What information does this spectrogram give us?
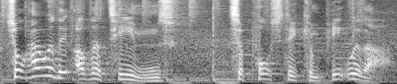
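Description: A man's voice: a little high, big pitch swings, a little slow, over music. A man with a Scottish accent arguing emphatically as a football pundit in a casual panel debate. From Scotland.

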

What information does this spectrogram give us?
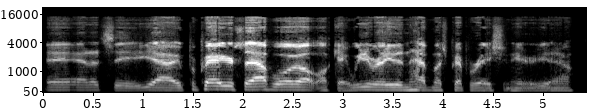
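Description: A man's voice: medium pitch, steady tone, normal speed, bright, forceful tone, no echo. A middle-aged man hosting a podcast, chatting casually in a rambling, jokey way over an online call. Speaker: podcast host. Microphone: online video call.

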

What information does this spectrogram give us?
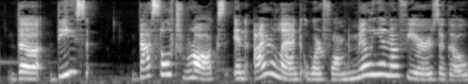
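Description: High-pitched woman reading slowly to kids. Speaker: read-aloud reader for children. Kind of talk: slow read-aloud of a children's science book.

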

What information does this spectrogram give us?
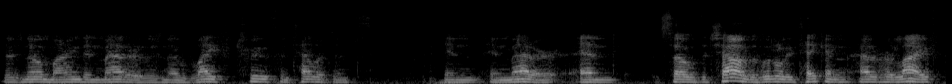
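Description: A man's voice: lowish voice, level tone, a little slow. An older man, a spiritual teacher, telling a long anecdote in a rambling, chatty way with frequent restarts and laughter. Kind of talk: storytelling teaching talk. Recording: echoey room.

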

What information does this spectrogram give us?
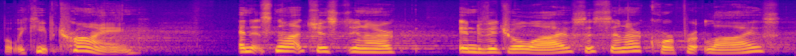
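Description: A woman in her sixties, a priest giving a calm, measured sermon at a church pulpit microphone, in a lightly voice. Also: medium pitch. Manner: calm, measured, gentle repetition. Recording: long church reverb.

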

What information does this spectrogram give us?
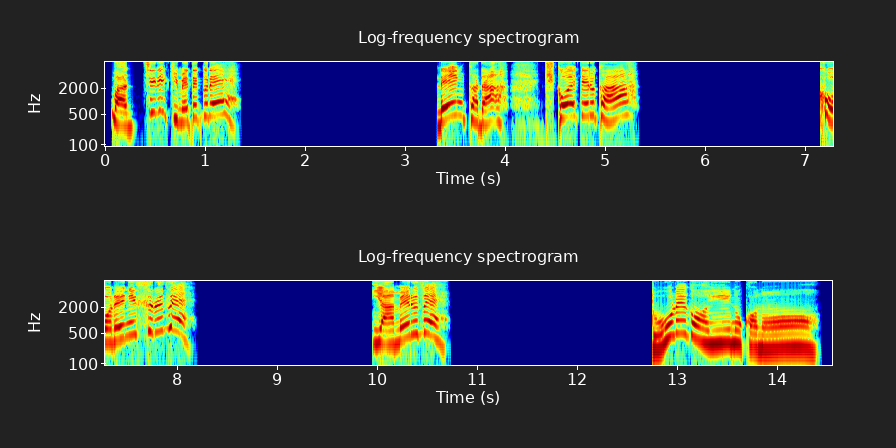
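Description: A woman voicing a brash, tomboyish young game character, hearty but easily flustered, who talks in rough, blunt slang. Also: high voice, sing-song, takes it slowly, pauses often, sharp tone, no room sound, studio quality, full character voice. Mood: casual. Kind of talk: video game character voice lines.

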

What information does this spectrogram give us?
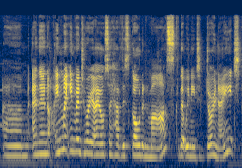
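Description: A woman's voice: medium pitch, moderate pace, a bit bright, soft background music. A young woman giving casual, chatty gameplay commentary into a headset, thinking aloud as she goes. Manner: chatty, thinks aloud, talks to game animals. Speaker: let's-play host.

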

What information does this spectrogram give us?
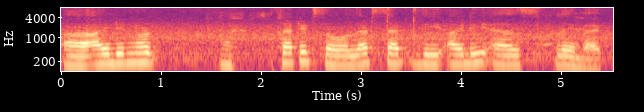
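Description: A woman with a fairly low voice presents a programming screencast at a very slow pace. She speaks in short, halting pieces, walking through each step. Faint noise sits behind her. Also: fairly even intonation. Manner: halting, piecemeal phrasing while typing. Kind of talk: step-by-step screencast narration of coding.

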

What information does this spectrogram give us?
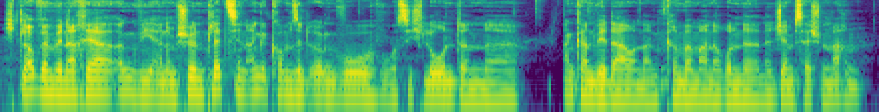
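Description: A man's voice: mid-range voice, flat delivery, fairly quick, a little mellow. A man chatting casually in character as a player in an improvised roleplaying game, on a video call. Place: home room, online video call.

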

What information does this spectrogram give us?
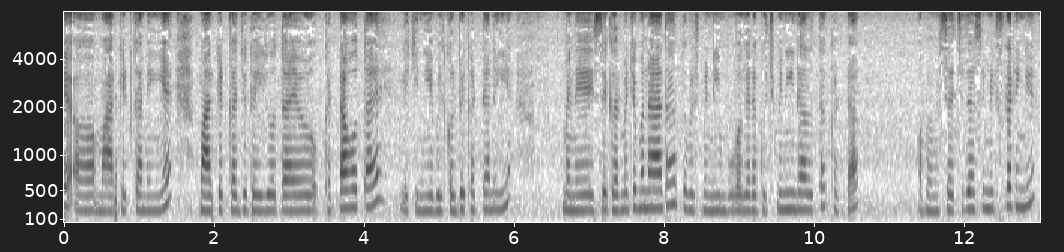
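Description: A woman with a fairly high voice talks through a home recipe one step at a time. She explains each step plainly and patiently and often pauses with small hesitations. A faint hum of room sound runs under her voice-over. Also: darkish tone. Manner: unhurried, explanatory, frequent hesitations. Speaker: home cook.

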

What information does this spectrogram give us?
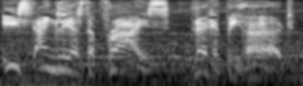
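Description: Gravelly, menacing Viking raider king. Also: on the high side, sing-song, slow, over music, exaggerated voice. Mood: challenging. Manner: boastful, theatrical. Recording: noisy game scene ambience.

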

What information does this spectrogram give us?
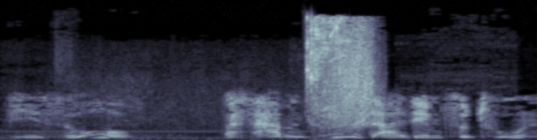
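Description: A woman voicing a sharp, caring tech support ally speaking over a radio link in a game dub. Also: high voice, wildly swooping pitch, moderate pace, slight background noise. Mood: concerned.

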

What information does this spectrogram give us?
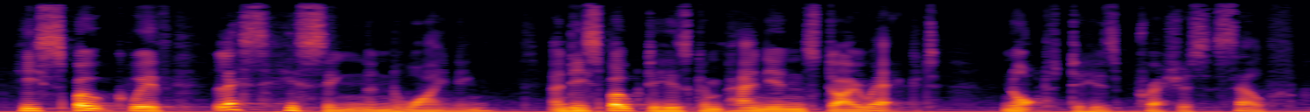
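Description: A man in his thirties giving a measured, theatrical literary narration as a live dramatic reader. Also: medium pitch, sing-song, darkish tone. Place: seated indoors on a book-lined stage before a live audience.

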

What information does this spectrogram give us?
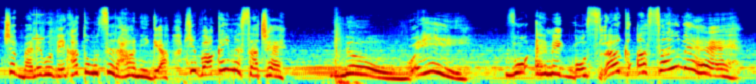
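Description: A spirited teenage girl adventurer, very high-pitched and animated. She sounds confident and keen, a cartoon heroine with music behind her. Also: measured pace, exaggerated voice. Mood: excited. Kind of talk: Hindi cartoon dubbing.

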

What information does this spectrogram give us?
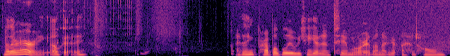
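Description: A woman's voice: mid-range voice, level tone, normal speed, creaky, lo-fi sound. A woman giving casual, chatty commentary on a live game stream, talking to herself with mock exasperation.

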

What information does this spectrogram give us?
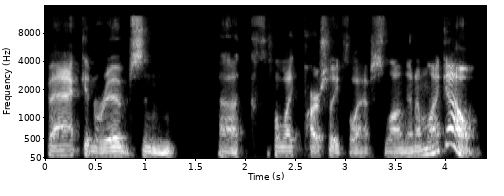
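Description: A man's voice: lowish voice, normal speed, fairly bright tone. A man telling casual anecdotes as a podcast co-host, acting out the quoted dialogue. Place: indoor room on a video call.

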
